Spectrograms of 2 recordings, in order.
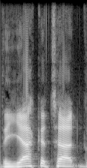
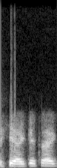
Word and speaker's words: Yakutat: The one that I find is stunning is the loss of ice from, I'll probably pronounce it wrong, the Yakutat Glacier in Alaska. – Oh, you got it just right. – Oh, nice. – The Yakutat Glacier.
